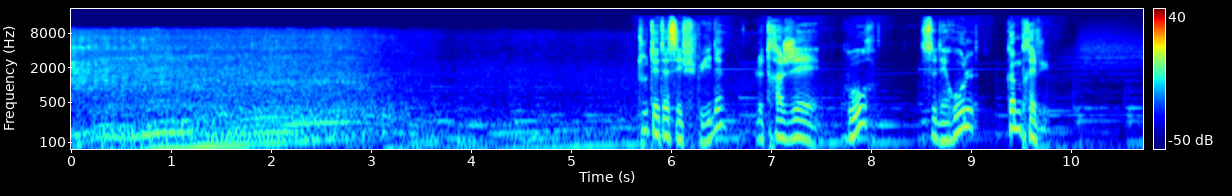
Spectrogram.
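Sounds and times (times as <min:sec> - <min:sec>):
heavy armored vehicle engines of a police convoy rumbling: 0:00.0 - 0:07.8
road noise: 0:00.0 - 0:10.7
speech: 0:05.7 - 0:09.9.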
